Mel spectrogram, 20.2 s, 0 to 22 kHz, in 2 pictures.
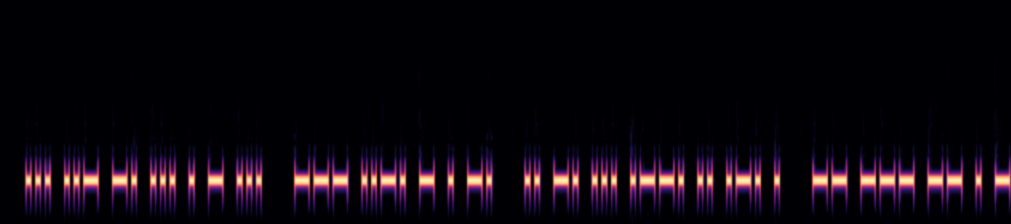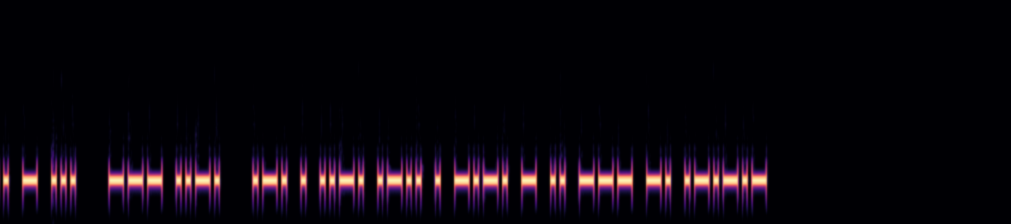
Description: Morse code, heard as a keyed tone, about 25 wpm, 700 Hz. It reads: SUNSETS OFTEN INSPIRE MOMENTS OF REFLECTION.
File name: practice / 25wpm / Difficult Sentences with Hints - 25wpm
